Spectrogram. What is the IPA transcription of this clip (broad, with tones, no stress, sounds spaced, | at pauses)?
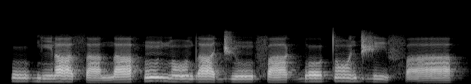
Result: u˧ ɡ ĩ˧ ɾ a˧ s a˨ n a˧ h ũ˦ n ɔ̃˧ d a˧ d͡ʒ ũ˧ f a˧ ɡ͡b o˦ t ɔ̃˦ d͡ʒ i˦˨ f a˨˦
